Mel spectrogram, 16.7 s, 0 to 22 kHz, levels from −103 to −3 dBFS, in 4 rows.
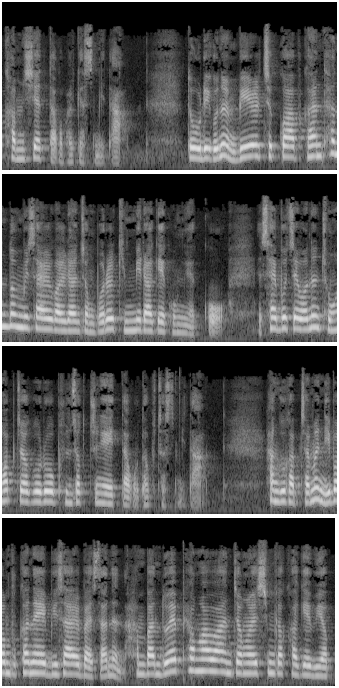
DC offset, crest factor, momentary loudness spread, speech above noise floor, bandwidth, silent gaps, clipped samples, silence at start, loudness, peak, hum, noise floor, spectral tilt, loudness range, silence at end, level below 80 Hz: under 0.1%; 16 dB; 13 LU; 24 dB; 13.5 kHz; none; under 0.1%; 0.05 s; -25 LUFS; -8 dBFS; none; -49 dBFS; -4 dB/octave; 4 LU; 0.05 s; -70 dBFS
